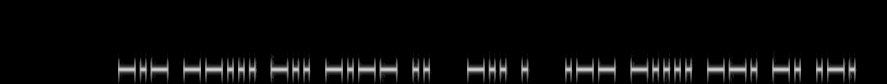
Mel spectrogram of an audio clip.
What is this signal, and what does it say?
Morse code, heard as a keyed tone, about 22 wpm, 700 Hz. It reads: K7DYI DE W6GNR
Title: USA Callsign DE Callsign - 5 Characters - 22wpm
